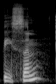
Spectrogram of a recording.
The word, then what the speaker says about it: Thiessen: Thiessen.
